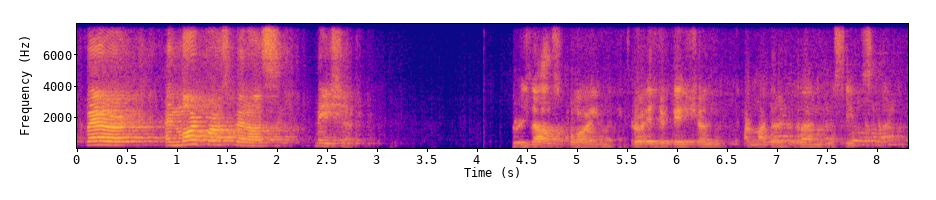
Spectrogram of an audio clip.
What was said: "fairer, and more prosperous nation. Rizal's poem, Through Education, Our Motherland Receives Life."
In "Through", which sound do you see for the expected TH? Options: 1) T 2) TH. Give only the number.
1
